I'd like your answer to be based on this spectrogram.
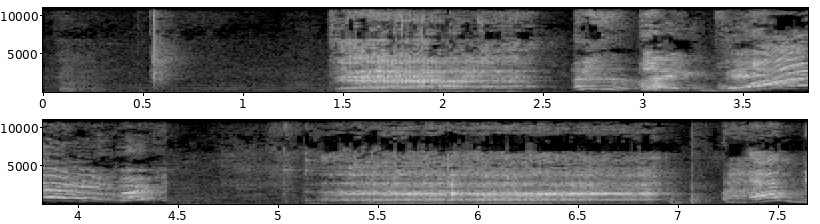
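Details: Deliberate burping: two long, loud, rumbling belches with voiced talk between them.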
